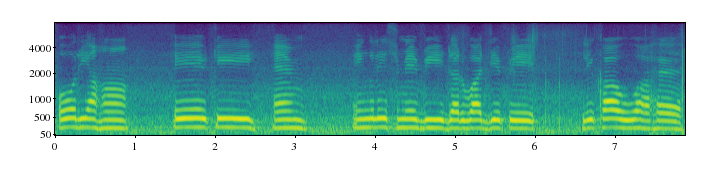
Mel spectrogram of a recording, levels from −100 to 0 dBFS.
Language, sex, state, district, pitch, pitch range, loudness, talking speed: Hindi, female, Haryana, Rohtak, 220 Hz, 215-230 Hz, -11 LUFS, 85 wpm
